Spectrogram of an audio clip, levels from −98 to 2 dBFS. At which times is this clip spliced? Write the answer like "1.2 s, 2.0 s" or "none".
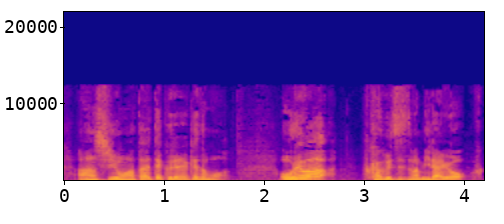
none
